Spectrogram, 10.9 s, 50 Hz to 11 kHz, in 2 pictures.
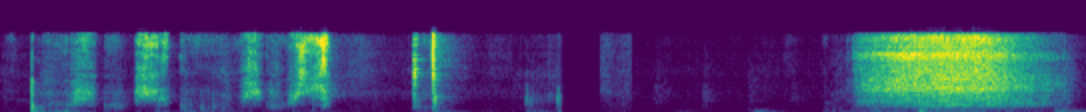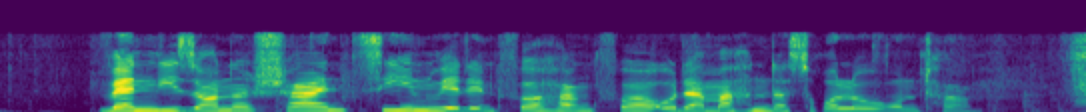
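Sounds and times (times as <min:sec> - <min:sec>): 
teacher writing with marker on a classroom whiteboard: 0:00.2 - 0:01.8
speech: 0:06.0 - 0:10.4.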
